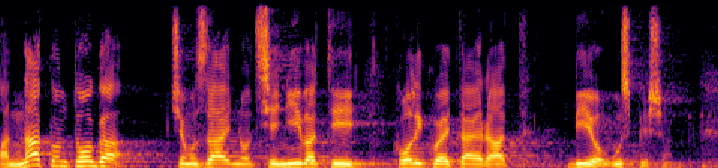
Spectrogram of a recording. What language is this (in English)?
Croatian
